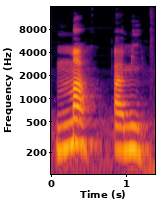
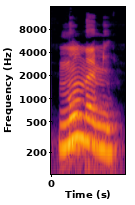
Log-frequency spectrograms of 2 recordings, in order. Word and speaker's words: mon ami: Mon ami. Mon ami puedo unir con la N y así me queda más fluida la pronunciación. En vez de ma ami, digo mon ami.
